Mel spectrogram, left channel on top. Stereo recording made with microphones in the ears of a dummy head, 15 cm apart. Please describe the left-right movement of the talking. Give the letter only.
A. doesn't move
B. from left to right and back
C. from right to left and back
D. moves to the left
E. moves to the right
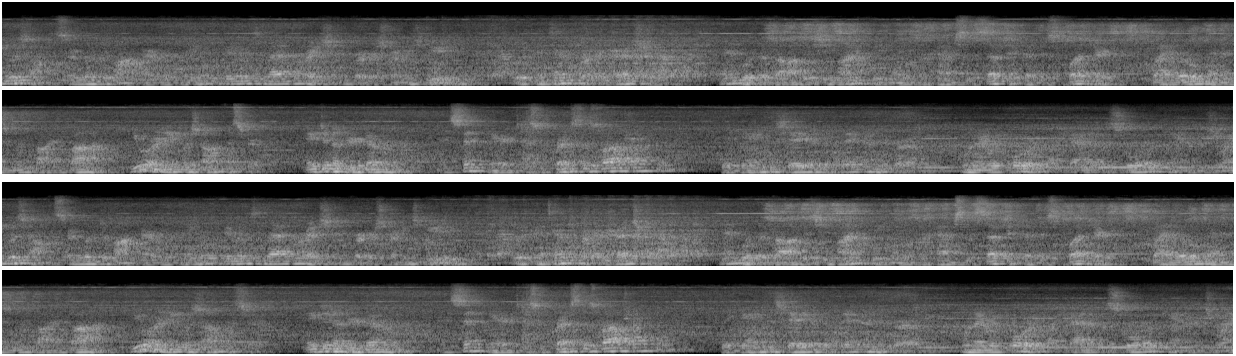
C.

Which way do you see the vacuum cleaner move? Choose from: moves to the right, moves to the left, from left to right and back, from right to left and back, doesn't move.
moves to the right.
